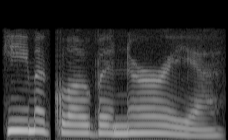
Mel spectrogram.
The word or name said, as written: hemoglobinuria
